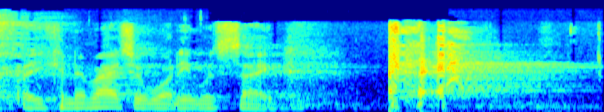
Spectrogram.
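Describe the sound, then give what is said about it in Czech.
A voice makes strained, throaty sounds, then breaks into a short cluster of two or three harsh coughs with a bit of throat clearing, from a person with a cough and a swollen throat. “Mám kašel a oteklý krk, ale dovedete si to představit.”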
